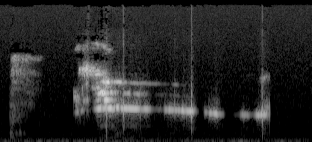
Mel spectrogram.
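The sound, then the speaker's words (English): A cat meows several times in short, bright, wavering calls of uneven length, loud against silence, with the second call the longest and the last ones clipped and brief. “the cat. Can't believe you brought that cat.”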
